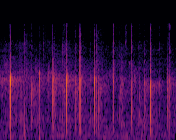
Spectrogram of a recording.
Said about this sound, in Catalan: Actualment, un aplaudiment. Gràcies.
